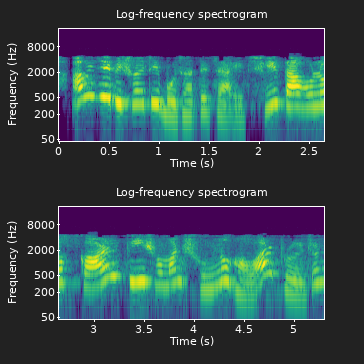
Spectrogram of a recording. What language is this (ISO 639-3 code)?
ben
